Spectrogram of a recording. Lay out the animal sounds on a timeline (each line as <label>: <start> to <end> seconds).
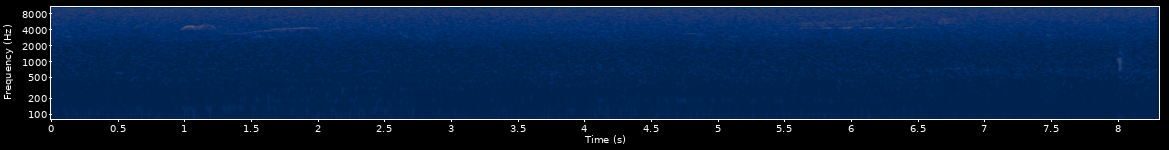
Eastern Wood-Pewee (Contopus virens): 0.9 to 2.1 seconds
Yellow-rumped Warbler (Setophaga coronata): 5.4 to 6.5 seconds
Northern Parula (Setophaga americana): 5.8 to 6.9 seconds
